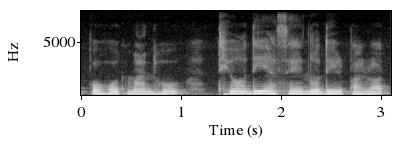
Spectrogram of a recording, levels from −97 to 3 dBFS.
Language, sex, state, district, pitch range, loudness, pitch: Assamese, female, Assam, Kamrup Metropolitan, 180-205 Hz, -14 LUFS, 190 Hz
